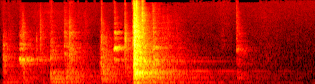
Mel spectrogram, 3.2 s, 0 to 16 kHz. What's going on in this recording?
Appliance-Clothes Dryer-Door-Open-01
The sound of a clothes dryer door being open.
This file has been normalized and background noise removed. No other processing has been done.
